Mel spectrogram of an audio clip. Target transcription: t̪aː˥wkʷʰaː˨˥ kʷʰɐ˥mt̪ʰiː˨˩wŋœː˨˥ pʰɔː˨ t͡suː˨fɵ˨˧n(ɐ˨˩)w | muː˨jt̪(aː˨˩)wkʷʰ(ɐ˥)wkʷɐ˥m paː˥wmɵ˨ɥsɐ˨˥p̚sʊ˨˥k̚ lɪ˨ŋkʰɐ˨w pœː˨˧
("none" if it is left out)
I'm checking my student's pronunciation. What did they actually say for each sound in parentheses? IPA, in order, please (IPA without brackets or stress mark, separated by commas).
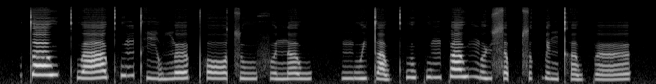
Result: ɐ˧, aː˨˩, ɐ˥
